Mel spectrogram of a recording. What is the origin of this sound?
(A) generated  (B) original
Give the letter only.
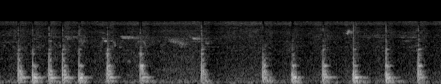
A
